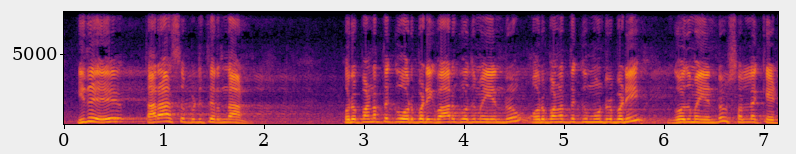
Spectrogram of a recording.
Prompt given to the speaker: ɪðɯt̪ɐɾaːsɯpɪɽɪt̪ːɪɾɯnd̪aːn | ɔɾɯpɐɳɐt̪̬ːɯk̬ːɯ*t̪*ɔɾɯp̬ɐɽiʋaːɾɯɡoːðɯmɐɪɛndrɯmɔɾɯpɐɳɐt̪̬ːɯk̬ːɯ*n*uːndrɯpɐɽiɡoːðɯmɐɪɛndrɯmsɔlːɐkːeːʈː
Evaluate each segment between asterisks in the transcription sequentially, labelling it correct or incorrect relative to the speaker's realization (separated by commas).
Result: incorrect, incorrect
